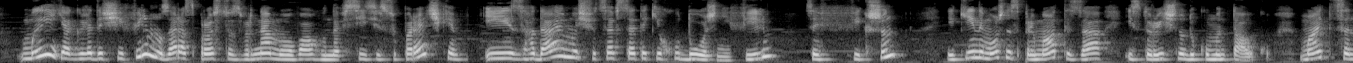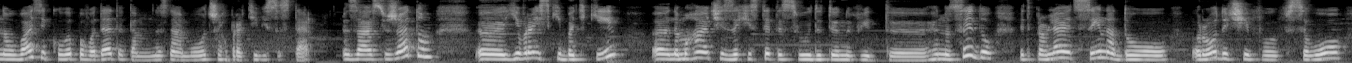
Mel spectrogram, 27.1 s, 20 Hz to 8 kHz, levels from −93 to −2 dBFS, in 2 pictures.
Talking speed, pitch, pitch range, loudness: 125 wpm, 225 Hz, 210-255 Hz, -24 LUFS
